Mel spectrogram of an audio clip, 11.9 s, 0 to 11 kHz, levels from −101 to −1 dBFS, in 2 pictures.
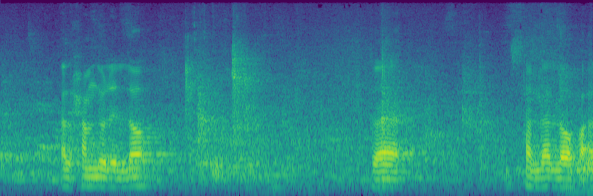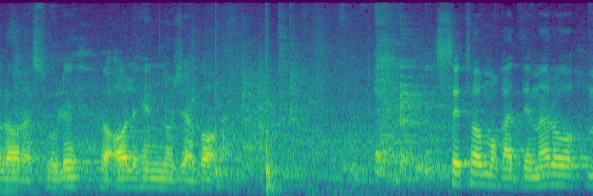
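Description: Listening through, nothing in the audio stood out as a technical fault.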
